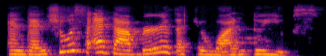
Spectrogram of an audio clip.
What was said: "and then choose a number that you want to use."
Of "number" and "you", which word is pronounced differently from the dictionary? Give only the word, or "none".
number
